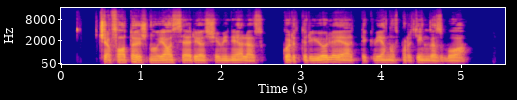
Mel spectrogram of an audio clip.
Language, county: Lithuanian, Kaunas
